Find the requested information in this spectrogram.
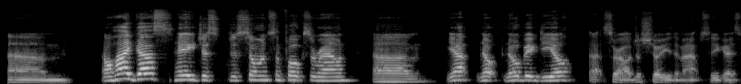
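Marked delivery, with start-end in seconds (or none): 1.0-5.8 high, louder hello to an acquaintance; friendly greeting. Acted. Guide greeting Gus through the portal, breezy and friendly. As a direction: call out breezily, pitched well up. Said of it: "she sort of waves through the portal".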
